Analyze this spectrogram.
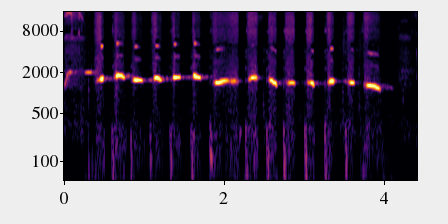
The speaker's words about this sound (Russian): О, у тебя там свист уже какой-то пошел.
